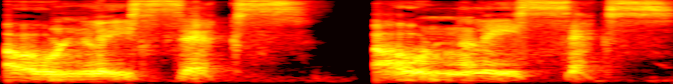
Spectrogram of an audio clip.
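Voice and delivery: weird, rough, creaky, beaky voice, very slow. Game master voicing owlbears shimmering out of stone to the players, weird beaky voice. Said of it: "They say in a weird beaky voice".

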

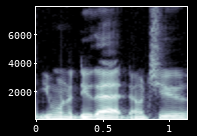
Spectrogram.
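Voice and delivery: mock deadpan, blank taunting tone. Retelling how a fighter taunts his opponent with a blank face: imitating a blank-faced taunt. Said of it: "just fucking blank face".

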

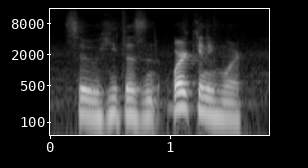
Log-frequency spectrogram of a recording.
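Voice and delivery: ordinary delivery

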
